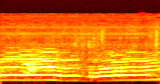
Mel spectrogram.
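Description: Distant snowmobile engine running hard up a steep slope: a steady drone whose pitch wavers, dipping briefly about a second in before picking up again.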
